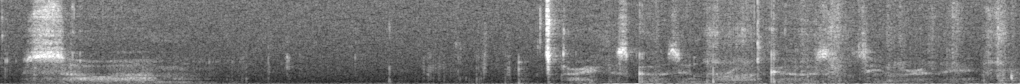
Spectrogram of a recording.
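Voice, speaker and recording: Whispered words come at a moderate speed against noticeable background noise. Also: man. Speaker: ASMR sports card collector and YouTuber. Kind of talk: casual talk to camera about card collecting.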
